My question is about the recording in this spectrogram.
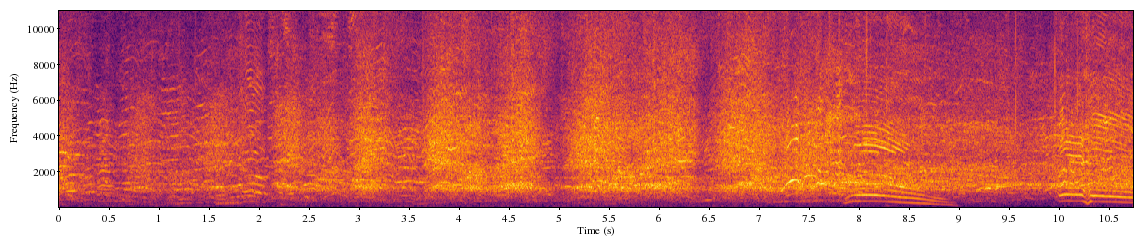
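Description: A large crowd of elementary-school children cheering and shouting, swelling loudest in the middle, with a couple of long cries that slide steeply down in pitch near the end.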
